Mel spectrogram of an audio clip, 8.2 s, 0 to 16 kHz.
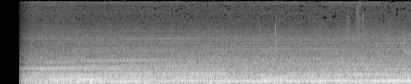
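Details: Peugeot 307 1.6 16v: a steady low hum with a faint droning gearbox tone that remained after a gearbox oil change, which improved shifting; the owner suspects a faulty thrust bearing.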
